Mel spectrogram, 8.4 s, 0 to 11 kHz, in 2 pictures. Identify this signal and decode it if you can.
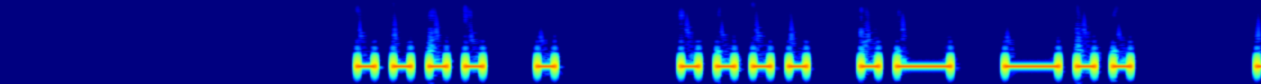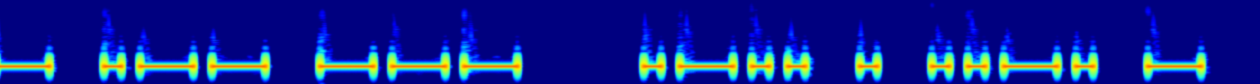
Morse code, heard as a keyed tone, about 21 wpm, 700 Hz. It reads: HE HAD TWO LEFT
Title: Sentences from Top 1000 Words - Review Part 1 - 20wpm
